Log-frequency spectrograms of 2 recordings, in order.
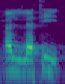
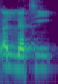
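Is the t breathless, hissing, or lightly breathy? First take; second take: lightly breathy; hissing. First: The t has light breath without hissing. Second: The t has an exaggerated, s-like hiss. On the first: The speaker calls it right. "يأتي بالتاء مهموسة بدون رائحة السين هكذا" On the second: The speaker calls it wrong. "بعض الطلاب يبالغون في الهمس، يقول"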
